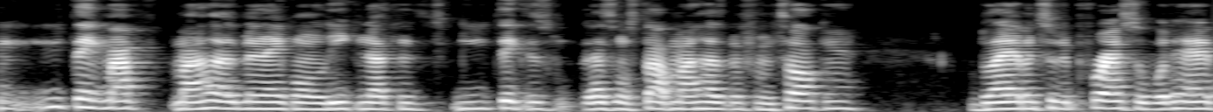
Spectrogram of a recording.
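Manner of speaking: usual speaking voice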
